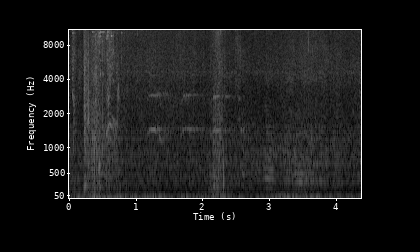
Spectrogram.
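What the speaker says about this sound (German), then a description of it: "Bienen!" Insect buzzing from bees in the jungle survival game Green Hell, a steady droning hum running through with a few louder bursts and faint tonal game sounds over it.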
